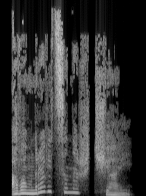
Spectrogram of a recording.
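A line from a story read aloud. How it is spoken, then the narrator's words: Honeyed voice. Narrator (Russian): спросила медовым голоском Александра Семеновна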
